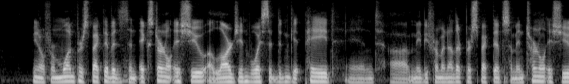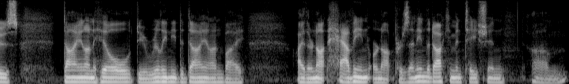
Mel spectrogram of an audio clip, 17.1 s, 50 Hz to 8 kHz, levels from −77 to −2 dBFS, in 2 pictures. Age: 40-59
